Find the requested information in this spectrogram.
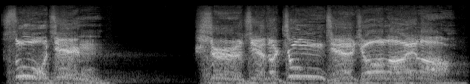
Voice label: move, zh; Aatrox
